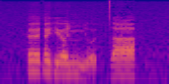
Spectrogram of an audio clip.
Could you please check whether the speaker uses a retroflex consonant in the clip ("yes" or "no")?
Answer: no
